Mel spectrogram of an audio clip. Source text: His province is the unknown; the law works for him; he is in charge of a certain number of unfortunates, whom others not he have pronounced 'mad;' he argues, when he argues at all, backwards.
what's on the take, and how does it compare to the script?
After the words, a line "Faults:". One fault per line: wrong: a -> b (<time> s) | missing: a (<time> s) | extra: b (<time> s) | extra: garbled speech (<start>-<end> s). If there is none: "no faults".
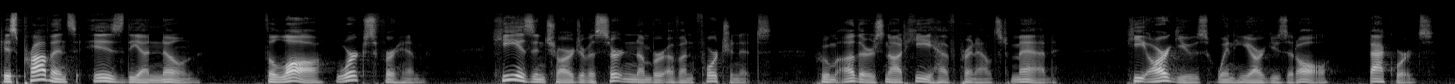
His province is the unknown; the law works for him; he is in charge of a certain number of unfortunates, whom others not he have pronounced 'mad;' he argues, when he argues at all, backwards.
Faults:
no faults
